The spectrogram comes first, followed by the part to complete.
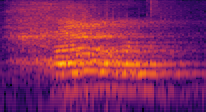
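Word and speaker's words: חג: Hajj, Arabian Arabic. Hag, Egyptian Arabic. Hag in Hebrew.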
